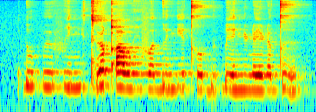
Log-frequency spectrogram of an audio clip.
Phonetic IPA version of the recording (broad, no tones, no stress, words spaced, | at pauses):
ɗupʉfi nʲɵtʼʉqʼa vivɐ ɠɨnʲet̪ʰo bʉɓenʲe ɳeɳɐ t̪ɨ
